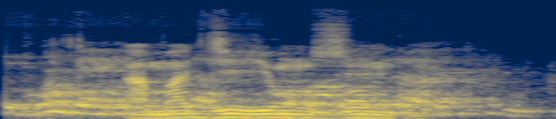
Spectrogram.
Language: Kinyarwanda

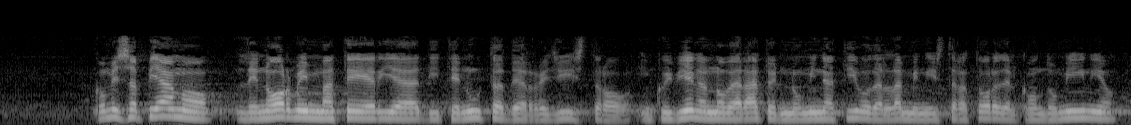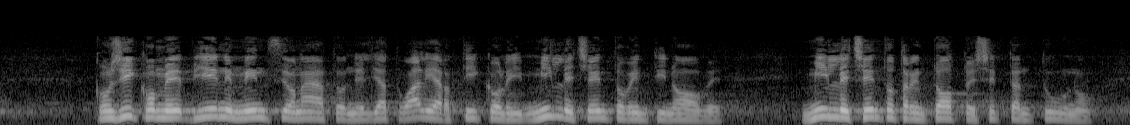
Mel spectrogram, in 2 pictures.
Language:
Italian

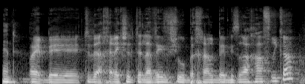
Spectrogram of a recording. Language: Hebrew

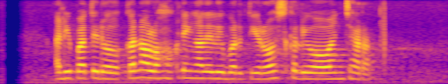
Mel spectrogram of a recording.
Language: Sundanese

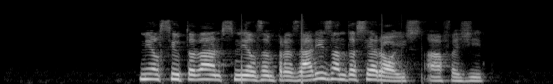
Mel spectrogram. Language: Catalan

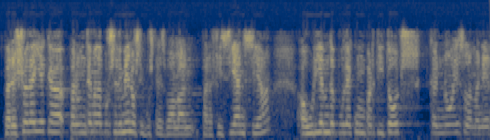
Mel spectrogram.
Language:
Catalan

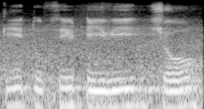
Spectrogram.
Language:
Punjabi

